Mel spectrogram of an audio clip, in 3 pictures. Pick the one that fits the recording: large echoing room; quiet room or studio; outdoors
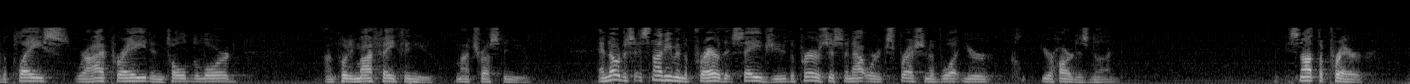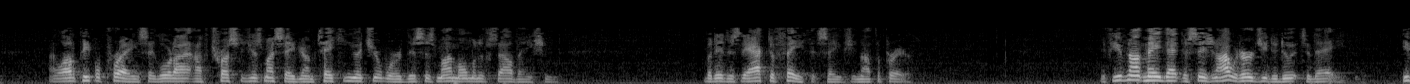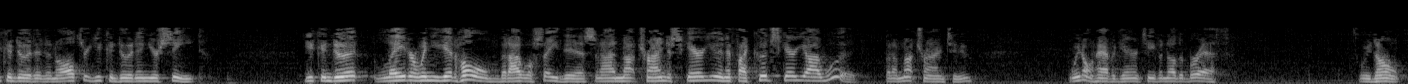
large echoing room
